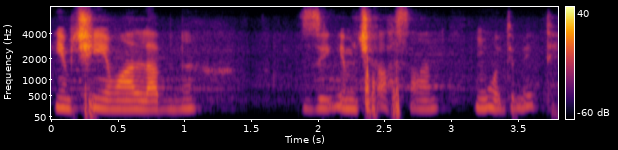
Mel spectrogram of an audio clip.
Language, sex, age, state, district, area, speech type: Kashmiri, female, 30-45, Jammu and Kashmir, Srinagar, urban, spontaneous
